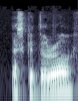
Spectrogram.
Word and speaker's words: Escudero: Ray, and the key phrase you're searching for, Villa, how do you pronounce that? – Escudero? – Escudero.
